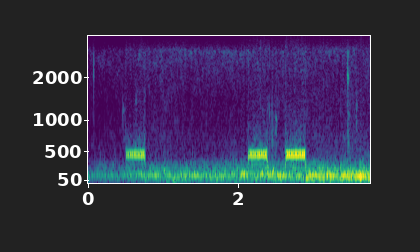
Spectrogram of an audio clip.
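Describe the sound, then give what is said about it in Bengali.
Telephone tones sound as a new phone call is placed after a dropped line: three short, steady mid-pitched beeps over a muffled, narrow-band hum. “লাইনটা কেটে গেছে, আমরা আরেকটা লাইনে যাচ্ছি, আরেকটা ফোন কল আর কি।”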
